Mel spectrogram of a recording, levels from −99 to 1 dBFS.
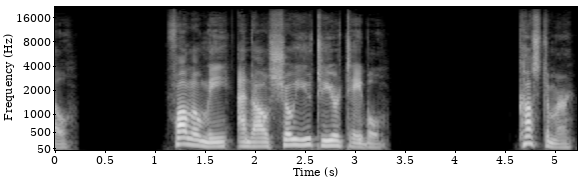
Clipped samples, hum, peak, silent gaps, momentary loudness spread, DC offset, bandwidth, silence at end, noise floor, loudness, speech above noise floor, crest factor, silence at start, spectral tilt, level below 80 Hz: under 0.1%; none; -2 dBFS; 0.32-1.02 s, 3.44-4.55 s; 14 LU; under 0.1%; over 20 kHz; 0.05 s; under -90 dBFS; -18 LUFS; over 72 dB; 20 dB; 0 s; -4.5 dB/octave; -58 dBFS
